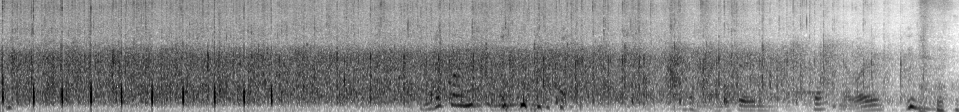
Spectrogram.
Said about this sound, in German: Für den zweiten Platz nochmal einen herzlichen Applaus.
